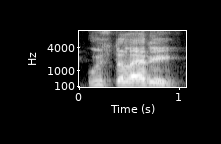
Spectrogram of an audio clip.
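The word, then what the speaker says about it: oustaleti: Ustaletti.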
